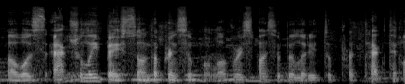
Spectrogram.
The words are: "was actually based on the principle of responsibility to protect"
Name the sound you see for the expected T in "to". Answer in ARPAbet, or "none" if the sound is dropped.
T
